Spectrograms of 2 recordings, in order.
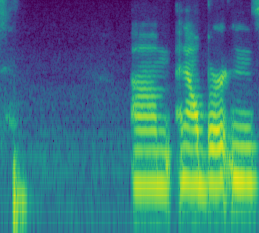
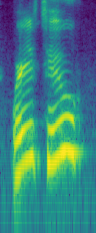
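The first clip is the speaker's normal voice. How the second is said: higher, louder Newfoundland "Where are you to?"; Newfoundland accent; 7 semitones higher, 5 dB louder than usual. Retold or imitated. Mimicking a Newfoundlander for viewers in a louder Newfoundland accent. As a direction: ask it like a Newfoundlander, up and loud. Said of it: "Newfoundland's like".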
